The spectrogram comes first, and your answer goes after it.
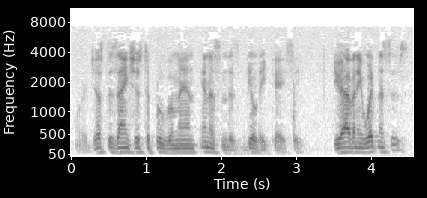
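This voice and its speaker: A man acting a calm, sharp-eyed Texas Ranger in an old radio western, speaking in terse, measured lines. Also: deep voice, gravelly, husky, exaggerated voice. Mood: firm, calm. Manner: terse, measured, matter-of-fact. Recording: muffled, hissy old-time radio recording.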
